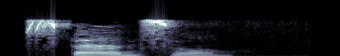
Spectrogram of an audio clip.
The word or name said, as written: spansule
